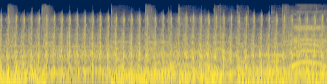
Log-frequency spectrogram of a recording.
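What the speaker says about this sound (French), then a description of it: "Oh! Un hélicoptère!" A cartoon helicopter drones steadily with a rapid rhythmic rotor chop, loud and close throughout, ending with a short rising whistle.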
